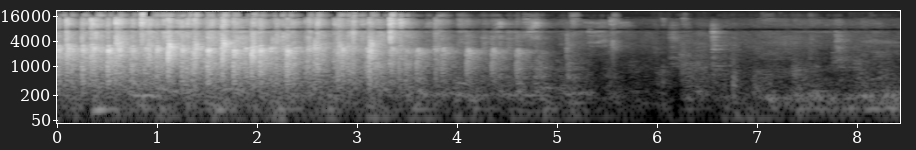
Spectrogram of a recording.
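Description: An audience at a regional tourism-revival presentation contest applauds loudly, a dense burst of clapping that holds for a few seconds, then thins out and fades into a quiet room.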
